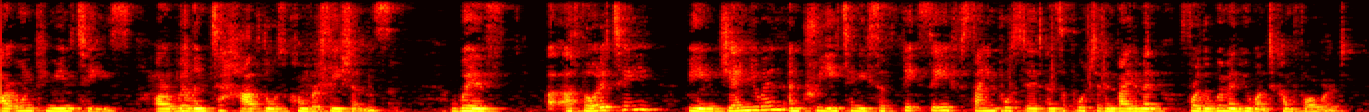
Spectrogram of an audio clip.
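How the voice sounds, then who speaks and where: A woman speaks at a fairly slow pace in a fairly low voice. Her tone is dark, mellow and somewhat breathy, with ordinary pitch variation. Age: 30s. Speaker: equality charity director. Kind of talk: panel talk.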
